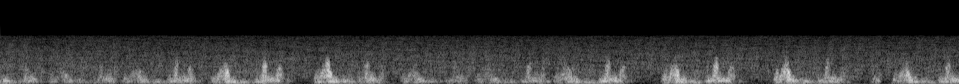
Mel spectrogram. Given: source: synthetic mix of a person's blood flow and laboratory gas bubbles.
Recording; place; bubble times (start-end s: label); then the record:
Doppler ultrasound of blood flow; precordium
no bubbles
From the record:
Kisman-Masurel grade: 000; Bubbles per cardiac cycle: 0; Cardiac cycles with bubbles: 0%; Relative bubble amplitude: no bubbles discernible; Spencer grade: 0 (complete lack of bubble signals)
